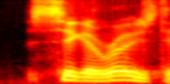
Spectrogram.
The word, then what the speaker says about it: Sigur Rós: Yeah, it's what Sigur Rós did, notice the pronunciation, with their Hopelandic.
